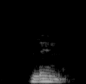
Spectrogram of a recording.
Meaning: To desist, to stop, to cease
- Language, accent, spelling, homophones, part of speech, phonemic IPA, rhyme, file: English, Southern England, lin, linn / Lynn / lyn, verb, /lɪn/, -ɪn, LL-Q1860 (eng)-lin.wav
